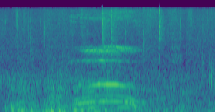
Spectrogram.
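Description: Thunder rumbling low with rain falling, and a short rising-then-falling voice sound about a second in.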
